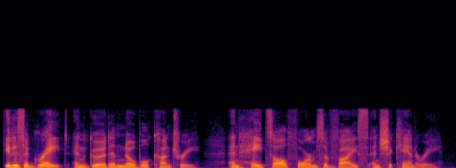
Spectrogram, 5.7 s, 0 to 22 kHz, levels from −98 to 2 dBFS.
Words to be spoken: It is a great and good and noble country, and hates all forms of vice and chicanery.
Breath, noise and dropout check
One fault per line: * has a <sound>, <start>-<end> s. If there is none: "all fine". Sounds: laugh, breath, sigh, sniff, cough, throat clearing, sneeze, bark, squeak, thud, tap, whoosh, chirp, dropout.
all fine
